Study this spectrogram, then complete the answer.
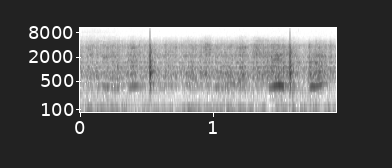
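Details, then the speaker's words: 1960s Channel Master 6506 six-transistor AM radio tuned to a weak station: two sharp isolated clicks about a second apart break through the audio; intermittent interference from an unidentified source around the house, not the radio. "yeah I know it's doing that click thing again I still haven't figured out what that noise comes from around the house"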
